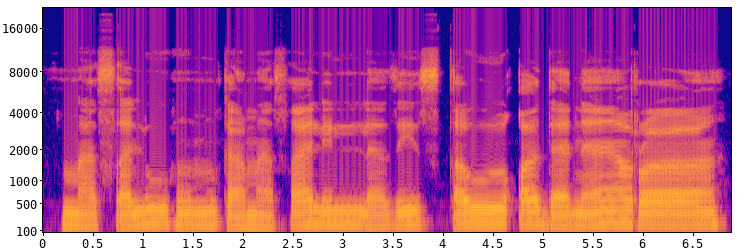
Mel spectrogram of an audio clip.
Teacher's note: سا نرمی والا حروف ہے، سیٹی کی آواز نہیں آنی چاہیے۔ كمثل الذي ادھر بھی سا ہے تو سا کی سین کی طرف نہیں اس کو لے کے جانا۔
